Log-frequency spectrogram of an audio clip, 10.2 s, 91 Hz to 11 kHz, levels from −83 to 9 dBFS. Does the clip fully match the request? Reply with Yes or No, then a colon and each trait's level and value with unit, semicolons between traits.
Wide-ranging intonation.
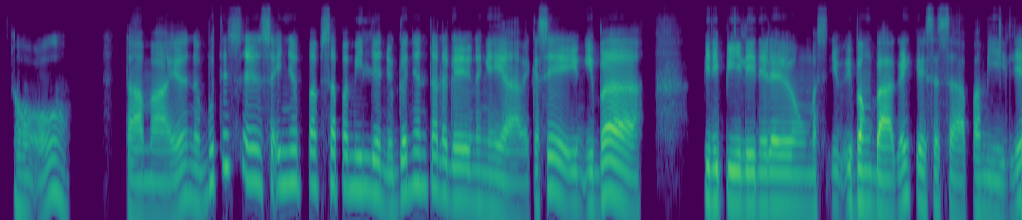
Yes: wide, 6.0 semitones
